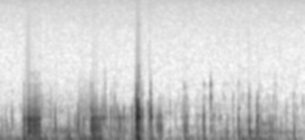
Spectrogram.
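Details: A person's own real stomach sounds, recorded when digestion was active but not in real time: soft low gurgles and bubbling pops from the abdomen, irregular and continuous, normal active bowel sounds.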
